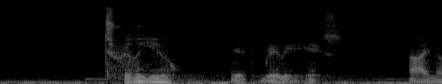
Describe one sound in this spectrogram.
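A younger man speaks briefly in reply.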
